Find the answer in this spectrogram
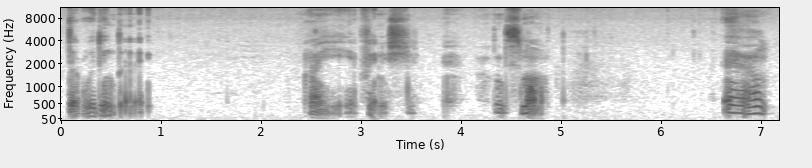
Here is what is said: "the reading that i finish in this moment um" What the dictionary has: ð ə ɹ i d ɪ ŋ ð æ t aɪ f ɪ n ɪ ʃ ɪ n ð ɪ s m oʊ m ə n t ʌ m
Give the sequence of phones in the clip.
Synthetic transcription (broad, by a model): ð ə w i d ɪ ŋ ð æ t aɪ f ɪ n ɪ ʃ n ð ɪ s m oʊ m ə n t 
